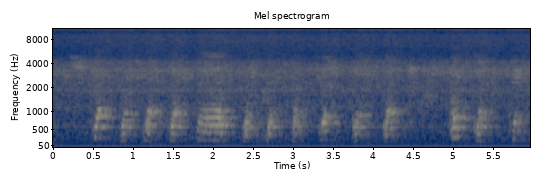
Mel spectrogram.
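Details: Pet African grey parrot sings while dancing, a voice-like, tuneful run of about a dozen rounded syllables, roughly three per second, rising and falling in a low, human-like pitch.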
